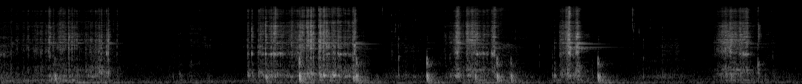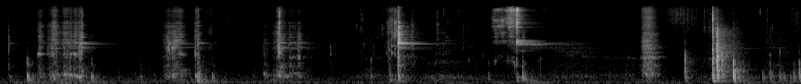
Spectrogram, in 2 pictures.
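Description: Neway hand-turned valve seat cutter scraping around a valve seat in a Volkswagen cylinder head. It makes a series of irregular rasping strokes about a second apart as its blades cut the 60-degree throat angle of a three-angle valve job.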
